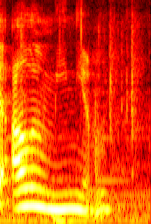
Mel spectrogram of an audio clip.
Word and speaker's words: aluminium: I know they sometimes wrap them in aluminium and then they steam it. That's like a thing they do, right? Aluminum? Why did I say aluminium? I feel like some people pronounce it aluminium, like a tomato kind of situation, maybe.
